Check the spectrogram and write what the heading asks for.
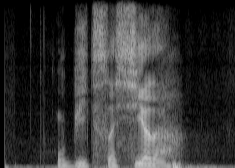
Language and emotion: Russian, angry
